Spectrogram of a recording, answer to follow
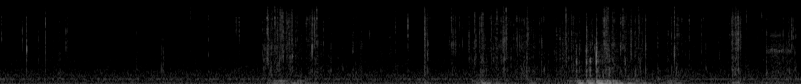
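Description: Small plastic bags of press-on nail tips crinkling and rustling as they are handled and sorted, with scattered light clicks, starting about two and a half seconds in.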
